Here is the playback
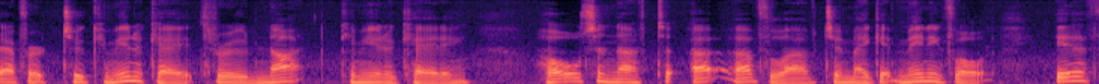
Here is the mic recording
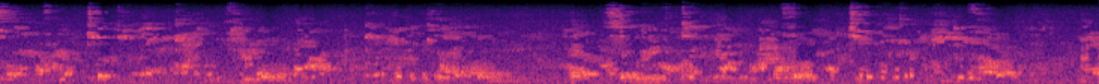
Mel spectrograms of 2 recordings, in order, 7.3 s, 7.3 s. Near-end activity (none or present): none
